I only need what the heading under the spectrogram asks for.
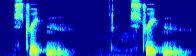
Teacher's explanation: You make a stop T, that means you make the position of a T, but you don't release it. Straight, Then you fall to an N.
